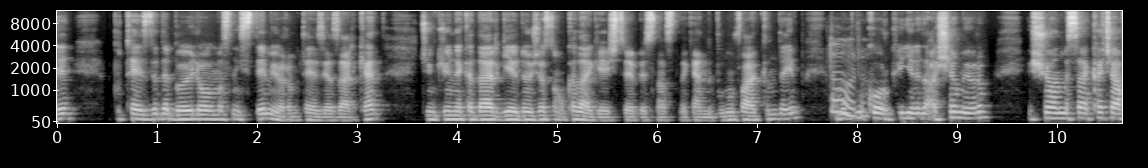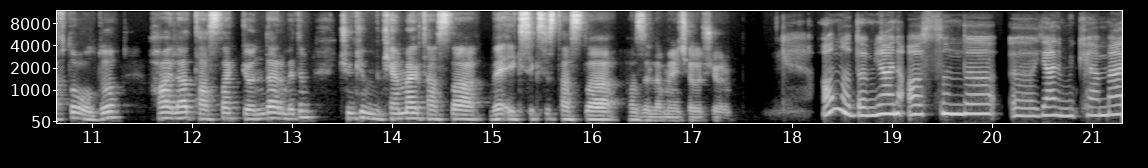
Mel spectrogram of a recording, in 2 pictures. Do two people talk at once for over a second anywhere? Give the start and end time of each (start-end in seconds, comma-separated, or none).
none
